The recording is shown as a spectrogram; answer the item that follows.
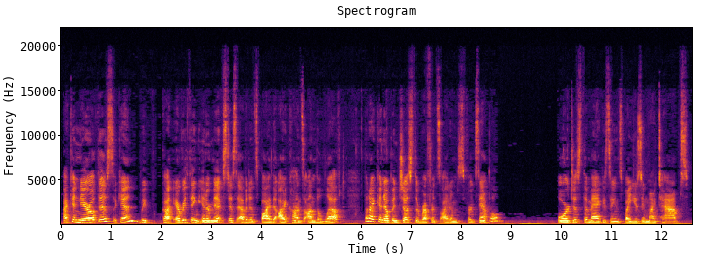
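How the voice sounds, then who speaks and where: A woman's voice: mid-range voice, moderate pace. Woman guiding an online tutorial. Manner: explanatory, guiding step by step. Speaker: webinar presenter, library trainer. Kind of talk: instructional screen-share walkthrough, semi-scripted.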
